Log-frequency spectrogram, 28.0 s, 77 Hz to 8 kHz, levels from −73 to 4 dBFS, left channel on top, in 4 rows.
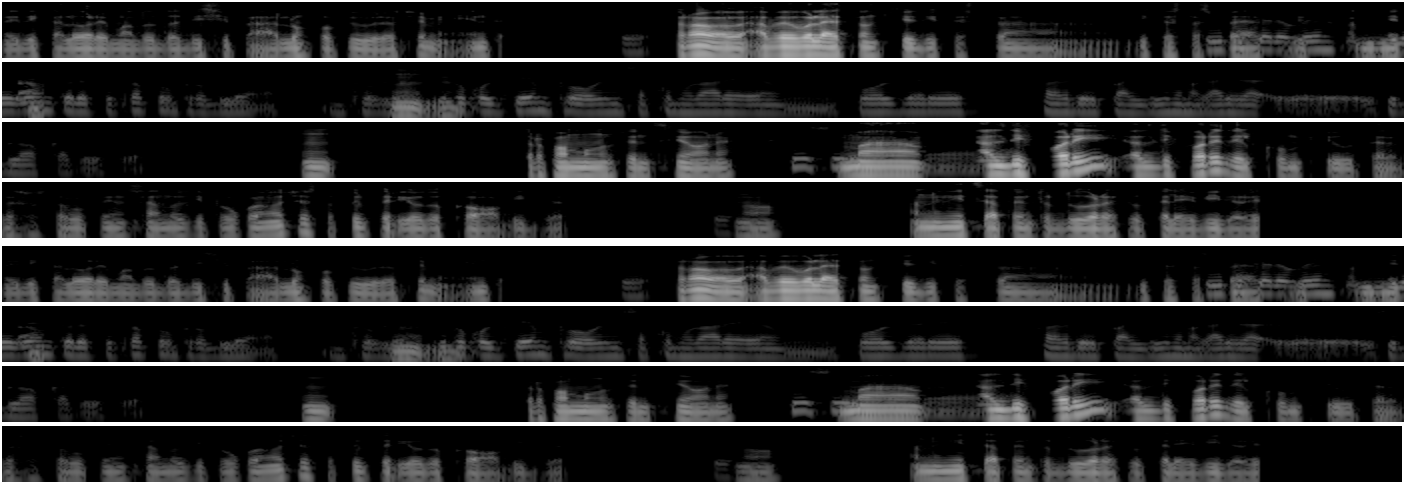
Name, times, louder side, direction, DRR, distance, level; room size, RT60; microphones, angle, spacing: voice 1, 0.0-2.4 3.4-4.7 5.0-5.3 6.1-6.3 6.9-7.0 9.0-9.3 15.5-15.7 16.6-17.7 18.2-18.6 18.9-23.7 24.7-24.9 25.6-27.3, left 4 dB, 50° left, 0.6 m, -35 dB
voice 2, 6.0-14.8 17.9-19.1 24.6-24.7, equal, 15° right, 7.5 m, -54 dB
head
